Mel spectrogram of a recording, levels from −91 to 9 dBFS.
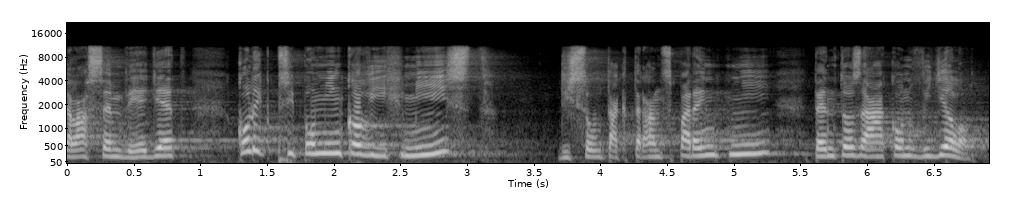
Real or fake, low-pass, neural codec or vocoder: real; 10.8 kHz; none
